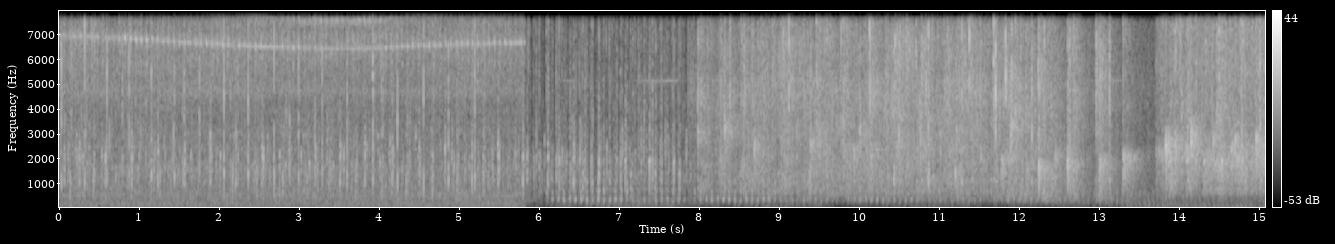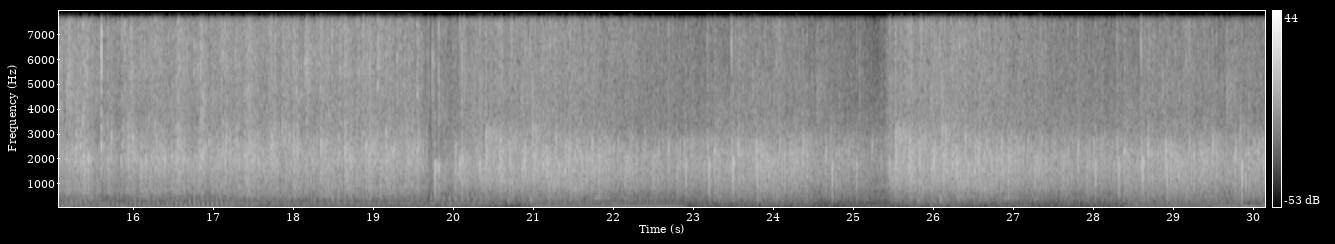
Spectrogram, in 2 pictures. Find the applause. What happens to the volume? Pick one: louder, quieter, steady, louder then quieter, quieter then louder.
louder.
